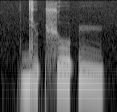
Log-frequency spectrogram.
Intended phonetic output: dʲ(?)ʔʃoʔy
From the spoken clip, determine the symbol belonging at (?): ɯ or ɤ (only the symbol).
ɯ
